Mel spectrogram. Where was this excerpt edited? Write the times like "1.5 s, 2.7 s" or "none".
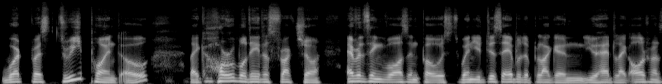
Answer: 1.6 s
